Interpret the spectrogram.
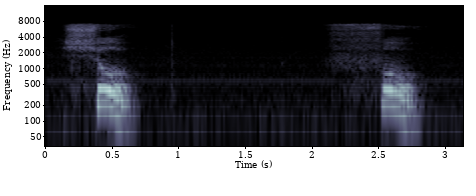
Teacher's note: It's that same closed O sound that we saw often with the letter O.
